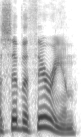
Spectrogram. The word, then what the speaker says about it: Sivatherium: A Sivatherium, pronounced Sivatherium, was a kind of dinosaur that roamed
